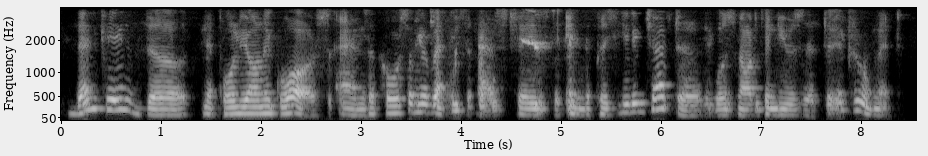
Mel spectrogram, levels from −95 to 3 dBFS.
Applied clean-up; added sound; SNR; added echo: neural mask model Resemble Enhance denoiser.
